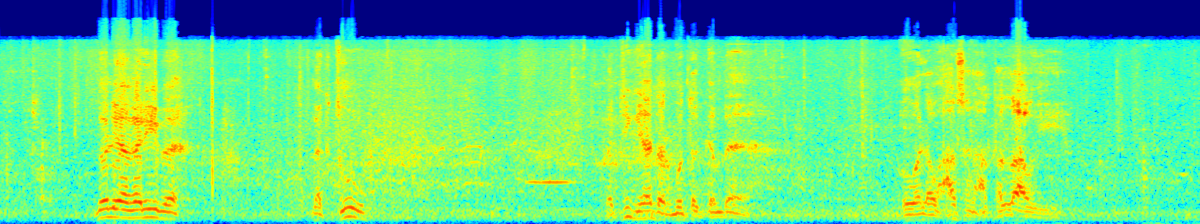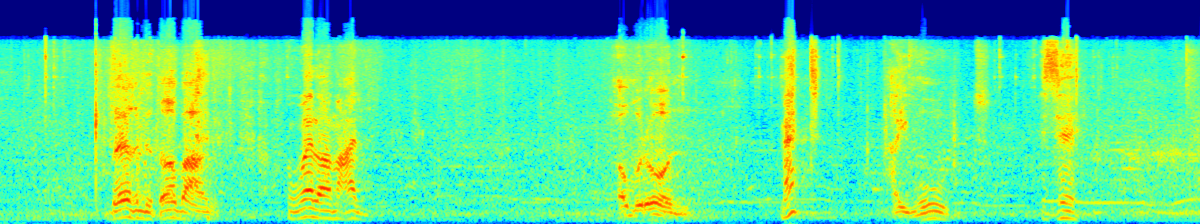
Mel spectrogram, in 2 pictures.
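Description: A young man speaks heatedly, close by.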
